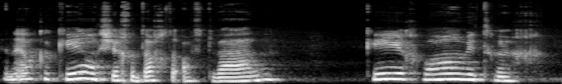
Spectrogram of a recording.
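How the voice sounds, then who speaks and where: A woman hosting a yoga podcast, teaching calmly and guiding meditation in a measured, unhurried way. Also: on the high side. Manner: slow, measured, unhurried delivery with pauses. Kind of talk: calm instructional podcast and guided meditation.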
